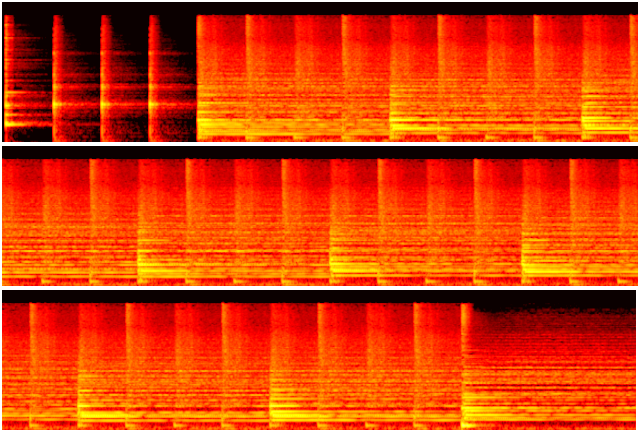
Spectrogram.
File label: bass; change Root Notes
